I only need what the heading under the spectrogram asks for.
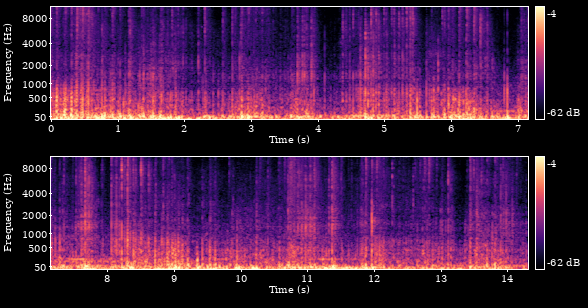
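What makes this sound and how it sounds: Long pink acrylic nails tap and scratch across the front of a small flat white faux-leather clutch bag covered in rows of silver and dark round metal studs. The result is a steady stream of quick, crackly clicks and scrapes with a low, heavy rumble underneath, holding at an even level throughout.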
